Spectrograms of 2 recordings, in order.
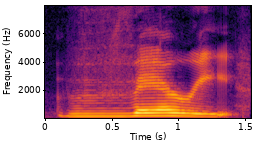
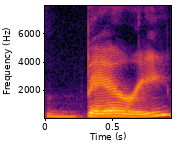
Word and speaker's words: very: a moment ago, that if you want to say very, your top teeth are on your bottom lip. Very. He's very handsome. He's very smart. Very. You don't want to say that he's berry because that is talking about a fruit.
